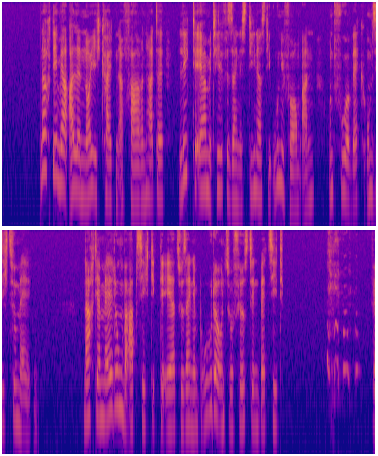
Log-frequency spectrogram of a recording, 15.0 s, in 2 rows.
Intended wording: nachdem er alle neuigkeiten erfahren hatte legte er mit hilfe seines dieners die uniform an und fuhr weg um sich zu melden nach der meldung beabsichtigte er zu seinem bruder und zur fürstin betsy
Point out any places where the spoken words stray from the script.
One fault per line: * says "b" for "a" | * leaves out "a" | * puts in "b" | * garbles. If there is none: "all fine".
all fine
